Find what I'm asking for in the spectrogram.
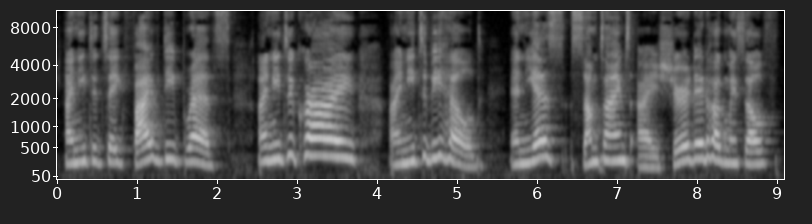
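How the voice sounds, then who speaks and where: Slow, gentle woman guiding meditation. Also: on the high side. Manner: slow, gentle, reflective delivery with guiding pauses. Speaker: yoga and meditation teacher. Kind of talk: guided meditation talk.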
